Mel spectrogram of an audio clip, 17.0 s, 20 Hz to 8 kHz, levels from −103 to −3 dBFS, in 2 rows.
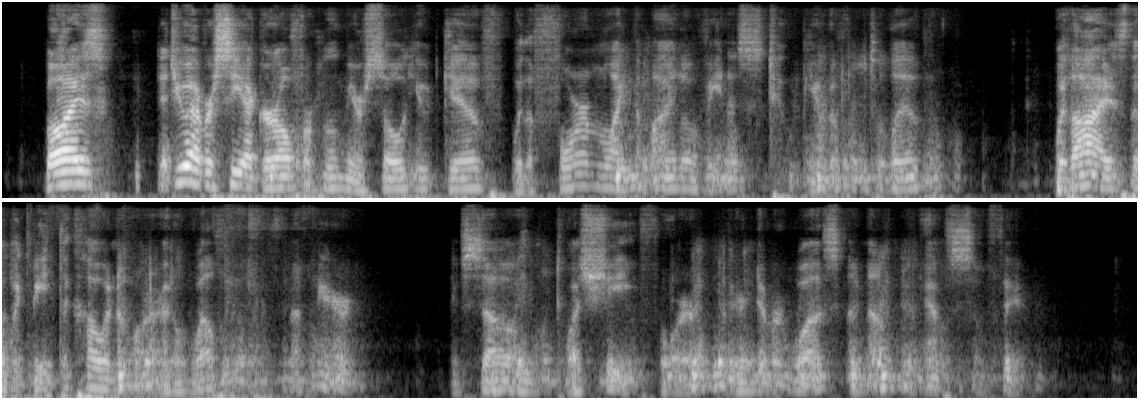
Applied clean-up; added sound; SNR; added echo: neural mask model DeepFilterNet 3.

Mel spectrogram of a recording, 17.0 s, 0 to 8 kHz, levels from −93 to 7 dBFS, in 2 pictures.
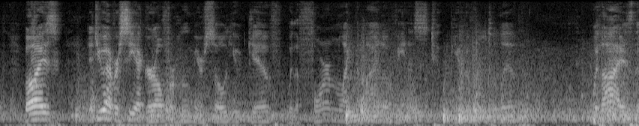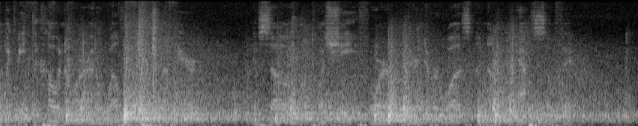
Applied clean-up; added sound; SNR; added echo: none; Fireworks; -4 dB; reverberation time 0.2 s.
